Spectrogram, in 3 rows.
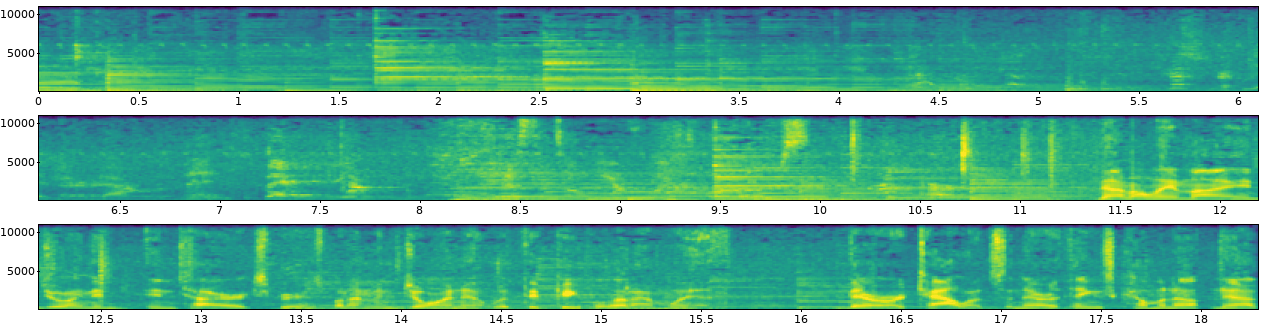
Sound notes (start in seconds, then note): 4.4 chatting quietly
